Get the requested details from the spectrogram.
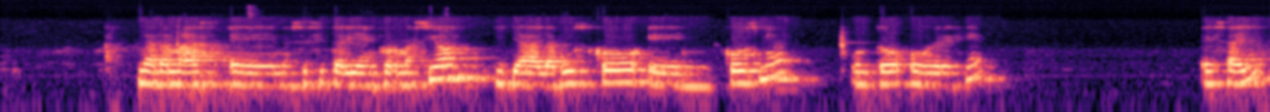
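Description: A middle-aged woman speaks calmly through an online call.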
